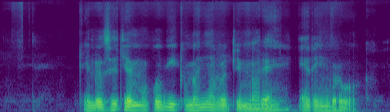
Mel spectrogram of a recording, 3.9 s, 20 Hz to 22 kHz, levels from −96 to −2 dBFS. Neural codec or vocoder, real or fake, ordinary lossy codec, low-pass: codec, 44.1 kHz, 2.6 kbps, SNAC; fake; none; none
